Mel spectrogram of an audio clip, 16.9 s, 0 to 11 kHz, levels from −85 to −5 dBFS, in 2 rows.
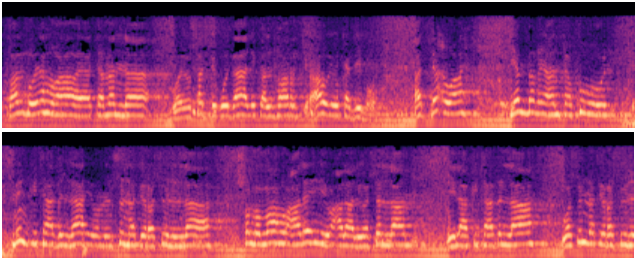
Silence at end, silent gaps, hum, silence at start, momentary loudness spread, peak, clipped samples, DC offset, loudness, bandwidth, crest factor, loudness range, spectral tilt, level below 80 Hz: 0 s; none; 50 Hz at -30 dBFS; 0 s; 6 LU; -6 dBFS; under 0.1%; under 0.1%; -17 LUFS; 8 kHz; 10 dB; 2 LU; -7 dB/octave; -32 dBFS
